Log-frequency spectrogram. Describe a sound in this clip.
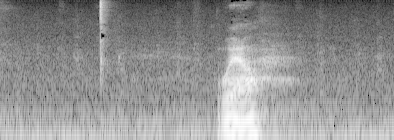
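A small part clicks as hands handle it.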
